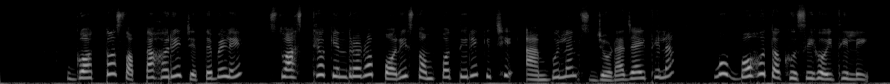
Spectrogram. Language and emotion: Odia, happy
